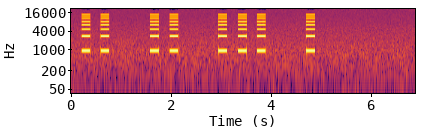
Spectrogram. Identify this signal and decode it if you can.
Beep code, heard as beeps from a small speaker, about 920 Hz. 2-2-3-1. In Phoenix BIOS tables: unexpected interrupt.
